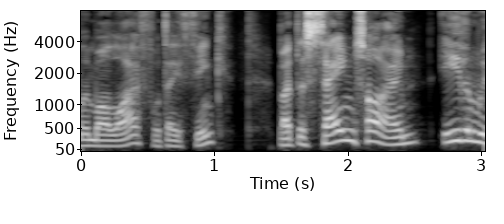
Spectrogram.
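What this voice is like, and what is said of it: Usual voice. Nothing is said of it.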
